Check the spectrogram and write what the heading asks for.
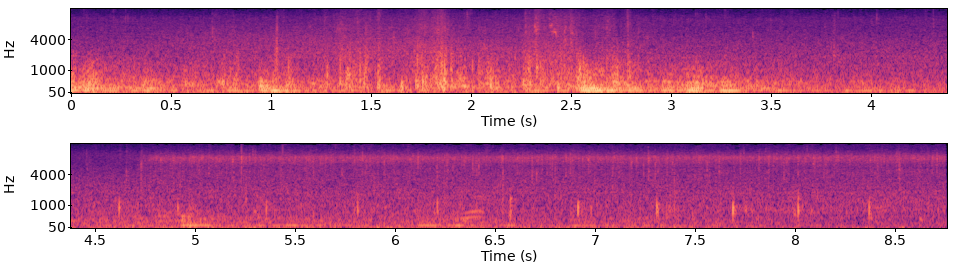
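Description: Thunder rumbling over heavy rain, the rumble dying away after about three to four seconds and leaving steady rain with scattered drips.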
